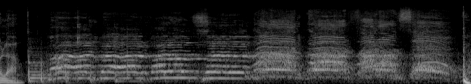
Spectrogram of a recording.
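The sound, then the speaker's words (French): A large crowd of protesters in Iran chants slogans such as "death to France" in loud unison while burning the French flag, many voices rising together in rhythmic, shouted phrases that swell and repeat, sounding forceful. “Ils ont crié mort à la France, ils ont brûlé son drapeau.”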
